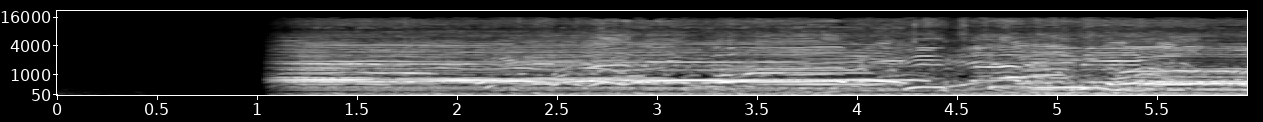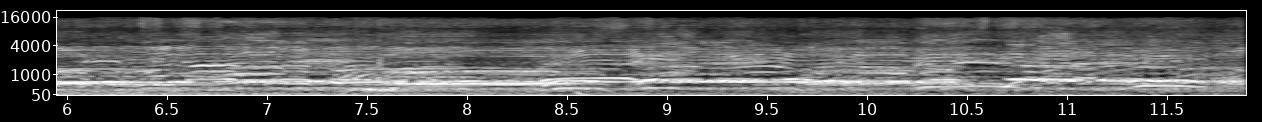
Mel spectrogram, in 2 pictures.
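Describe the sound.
A large crowd of English football fans at the World Cup in Qatar sings a chant together in loud unison, the massed voices steady and continuous after a brief silence at the start.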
